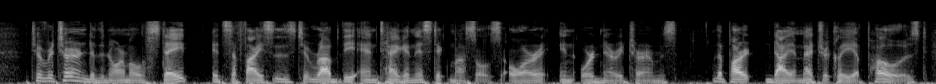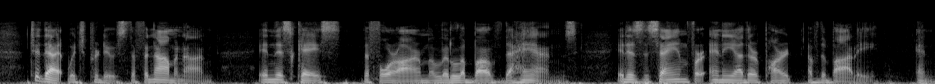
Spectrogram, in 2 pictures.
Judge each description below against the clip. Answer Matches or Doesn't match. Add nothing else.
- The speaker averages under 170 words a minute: Matches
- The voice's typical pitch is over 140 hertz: Doesn't match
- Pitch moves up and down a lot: Doesn't match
